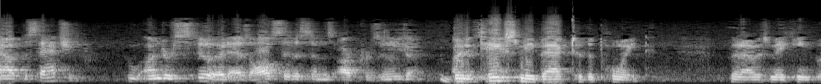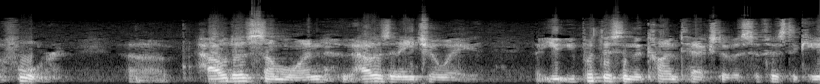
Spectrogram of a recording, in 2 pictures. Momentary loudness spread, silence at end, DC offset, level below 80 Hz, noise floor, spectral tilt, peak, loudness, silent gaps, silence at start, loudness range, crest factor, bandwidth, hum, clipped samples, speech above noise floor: 15 LU; 0 s; under 0.1%; -48 dBFS; -38 dBFS; -4 dB/octave; 0 dBFS; -10 LUFS; none; 0 s; 5 LU; 12 dB; 13.5 kHz; none; under 0.1%; 27 dB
